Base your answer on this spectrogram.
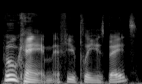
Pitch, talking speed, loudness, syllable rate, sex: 125 Hz, 250 wpm, -20 LUFS, 5.8 syllables/s, male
